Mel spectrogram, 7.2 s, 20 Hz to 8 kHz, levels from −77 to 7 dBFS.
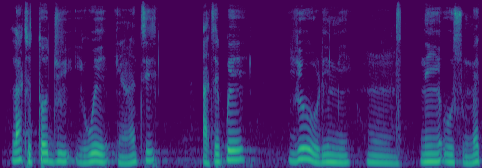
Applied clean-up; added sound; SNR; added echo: none; none; none; none.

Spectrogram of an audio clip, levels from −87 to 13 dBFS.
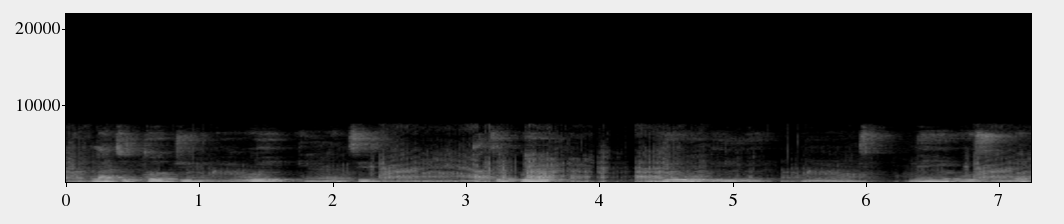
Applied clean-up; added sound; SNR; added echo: none; Growling; 10 dB; reverberation time 0.6 s.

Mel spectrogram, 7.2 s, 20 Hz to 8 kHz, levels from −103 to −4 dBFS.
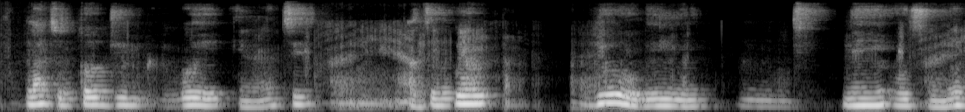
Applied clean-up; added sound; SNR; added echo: neural mask model DeepFilterNet 3.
